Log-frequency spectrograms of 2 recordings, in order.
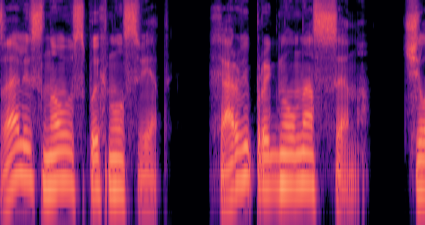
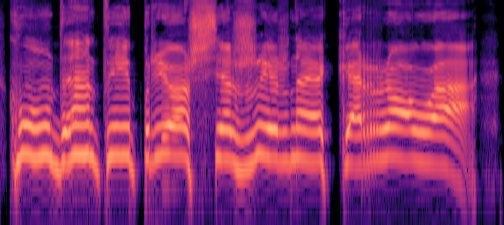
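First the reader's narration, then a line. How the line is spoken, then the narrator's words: Shouting. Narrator (Russian): кричал Харви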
